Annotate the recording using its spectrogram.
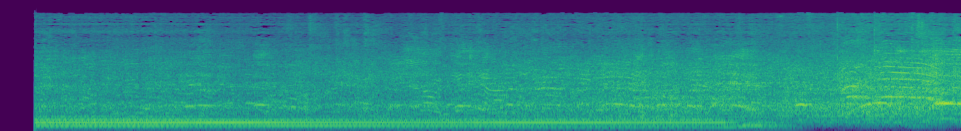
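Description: A crowd chatters and talks loudly in an echoing room.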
